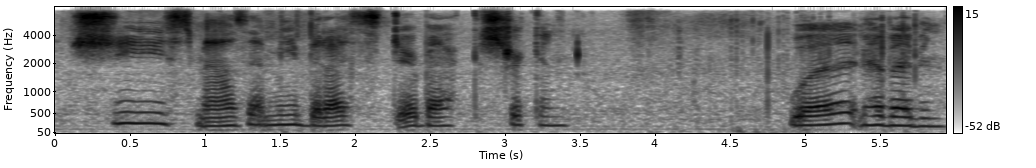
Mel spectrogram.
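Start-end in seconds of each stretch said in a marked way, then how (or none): none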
